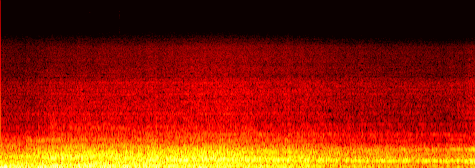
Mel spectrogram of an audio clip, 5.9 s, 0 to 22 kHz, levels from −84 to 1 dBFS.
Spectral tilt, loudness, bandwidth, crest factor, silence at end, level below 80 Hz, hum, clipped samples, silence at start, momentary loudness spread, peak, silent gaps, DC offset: -10 dB/octave; -16 LUFS; 7.2 kHz; 14 dB; 0 s; -18 dBFS; none; under 0.1%; 0 s; 11 LU; 0 dBFS; none; under 0.1%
